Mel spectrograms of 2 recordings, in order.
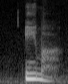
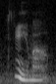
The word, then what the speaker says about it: Ima: Ima. That sounds familiar to me. Ima. It's spelled with an I though, McJake. I-M-A. Ima. But it's an Anglicization of the Hebrew anyway, so the spelling doesn't really matter.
